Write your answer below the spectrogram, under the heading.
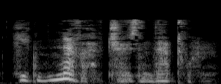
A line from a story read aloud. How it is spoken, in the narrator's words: whispered Gavin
